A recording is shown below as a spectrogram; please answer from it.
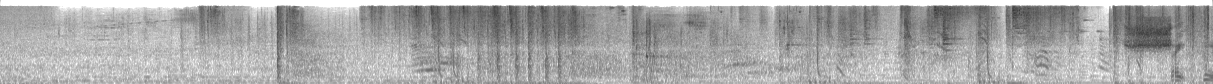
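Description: Sustained volleys of gunfire in the video game Mass Effect Andromeda crackle through a busy battle, with sharp shots and crashes overlapping at a steady, moderately loud level.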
